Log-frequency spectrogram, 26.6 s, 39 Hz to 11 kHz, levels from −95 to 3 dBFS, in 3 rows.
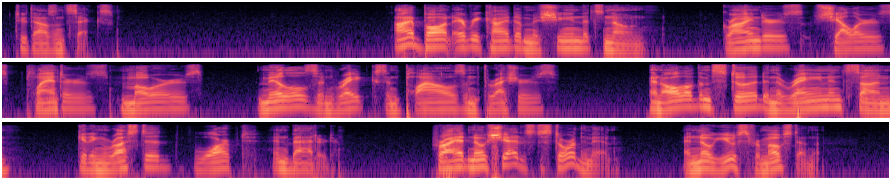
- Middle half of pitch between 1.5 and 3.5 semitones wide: No, average, 4.0 semitones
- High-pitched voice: No, low, 105 Hz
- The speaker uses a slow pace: Yes, slow, 115 wpm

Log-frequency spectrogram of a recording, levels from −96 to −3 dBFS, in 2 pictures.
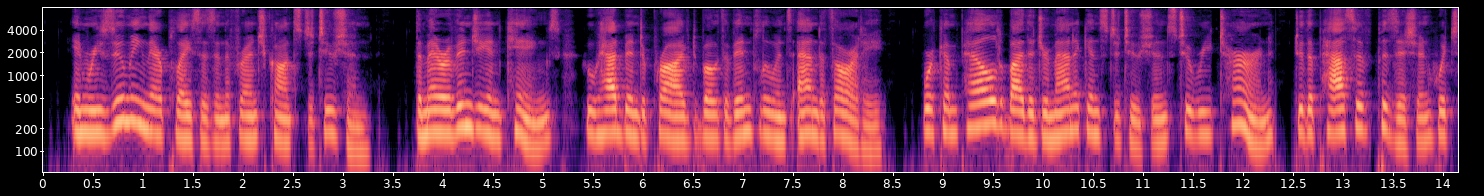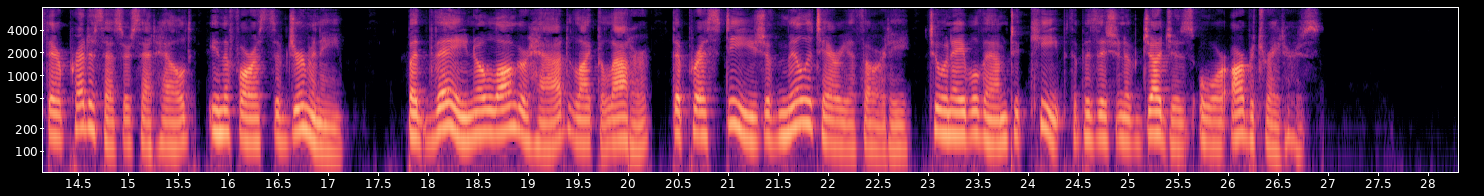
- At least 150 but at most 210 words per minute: No, average, 140 wpm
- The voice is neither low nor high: Yes, medium, 155 Hz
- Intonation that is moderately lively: Yes, average, 4.5 semitones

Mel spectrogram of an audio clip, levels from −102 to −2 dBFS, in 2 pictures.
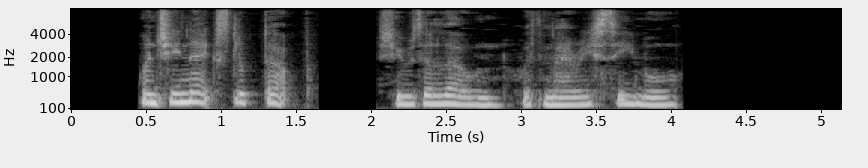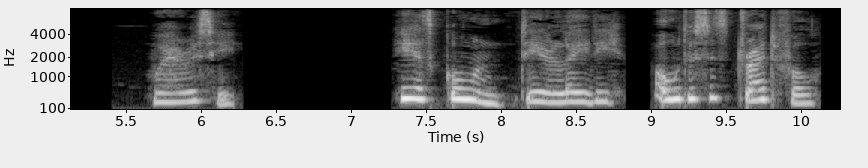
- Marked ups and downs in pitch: Yes, wide, 5.9 semitones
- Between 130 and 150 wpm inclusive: Yes, slow, 135 wpm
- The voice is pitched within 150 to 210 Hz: No, high, 220 Hz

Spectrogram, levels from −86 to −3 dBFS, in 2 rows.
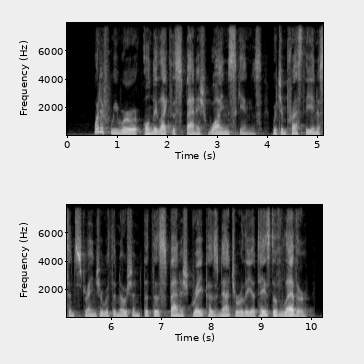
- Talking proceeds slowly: No, average, 165 wpm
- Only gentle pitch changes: No, average, 3.1 semitones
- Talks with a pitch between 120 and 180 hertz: Yes, low, 135 Hz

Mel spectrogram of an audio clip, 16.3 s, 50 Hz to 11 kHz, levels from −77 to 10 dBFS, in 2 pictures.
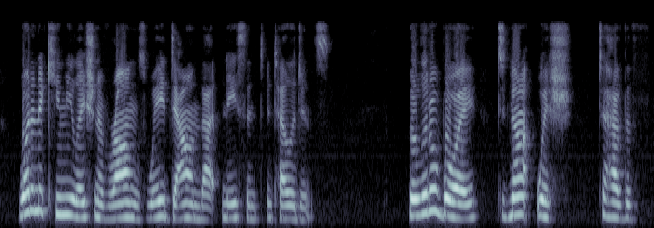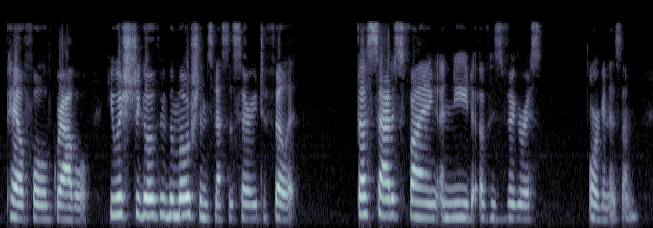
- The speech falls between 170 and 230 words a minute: No, average, 155 wpm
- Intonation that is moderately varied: Yes, average, 3.3 semitones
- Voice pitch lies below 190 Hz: No, high, 210 Hz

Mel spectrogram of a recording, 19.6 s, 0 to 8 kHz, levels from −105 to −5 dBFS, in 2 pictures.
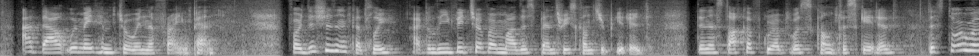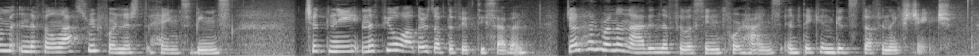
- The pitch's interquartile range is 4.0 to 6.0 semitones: Yes, average, 4.7 semitones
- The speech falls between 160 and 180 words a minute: No, average, 190 wpm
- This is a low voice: No, high, 205 Hz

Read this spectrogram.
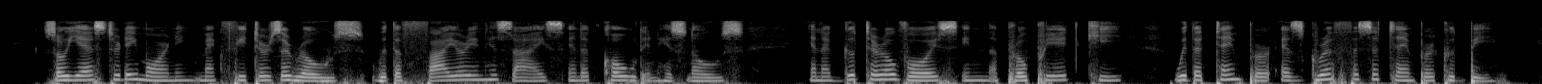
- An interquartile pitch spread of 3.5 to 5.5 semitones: No, narrow, 2.6 semitones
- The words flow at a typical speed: No, slow, 130 wpm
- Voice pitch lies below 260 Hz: Yes, medium, 185 Hz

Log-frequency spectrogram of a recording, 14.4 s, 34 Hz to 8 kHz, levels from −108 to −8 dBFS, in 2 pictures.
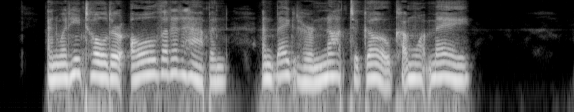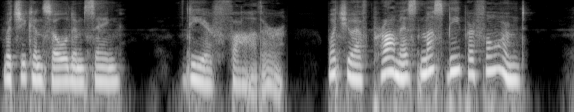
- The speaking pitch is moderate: Yes, medium, 175 Hz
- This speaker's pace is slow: Yes, slow, 130 wpm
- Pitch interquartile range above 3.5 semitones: Yes, average, 4.7 semitones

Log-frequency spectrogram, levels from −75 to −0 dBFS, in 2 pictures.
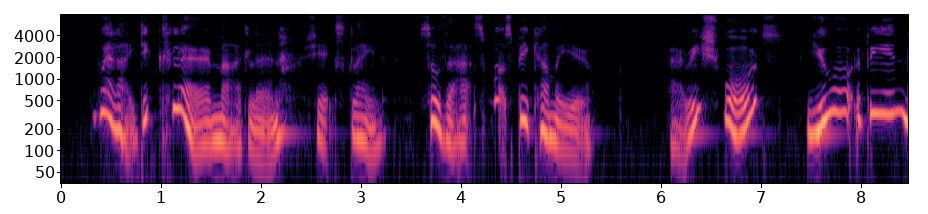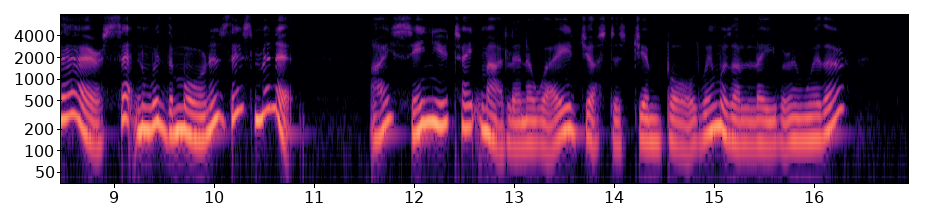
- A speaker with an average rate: Yes, average, 150 wpm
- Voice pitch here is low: No, medium, 175 Hz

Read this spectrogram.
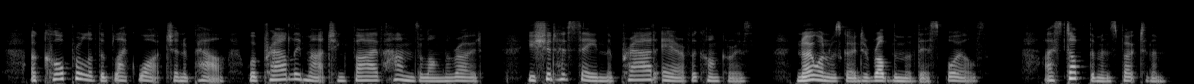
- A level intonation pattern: No, average, 4.0 semitones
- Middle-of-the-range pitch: Yes, medium, 175 Hz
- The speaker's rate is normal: No, fast, 220 wpm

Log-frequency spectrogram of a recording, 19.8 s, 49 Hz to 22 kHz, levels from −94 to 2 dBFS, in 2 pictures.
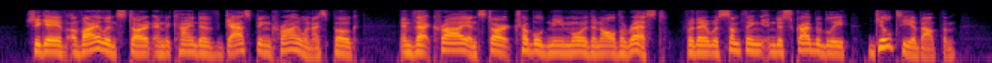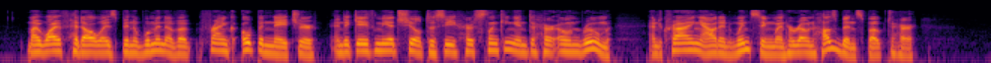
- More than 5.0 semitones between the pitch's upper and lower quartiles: No, average, 3.3 semitones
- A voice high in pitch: No, medium, 145 Hz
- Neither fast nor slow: No, fast, 220 wpm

